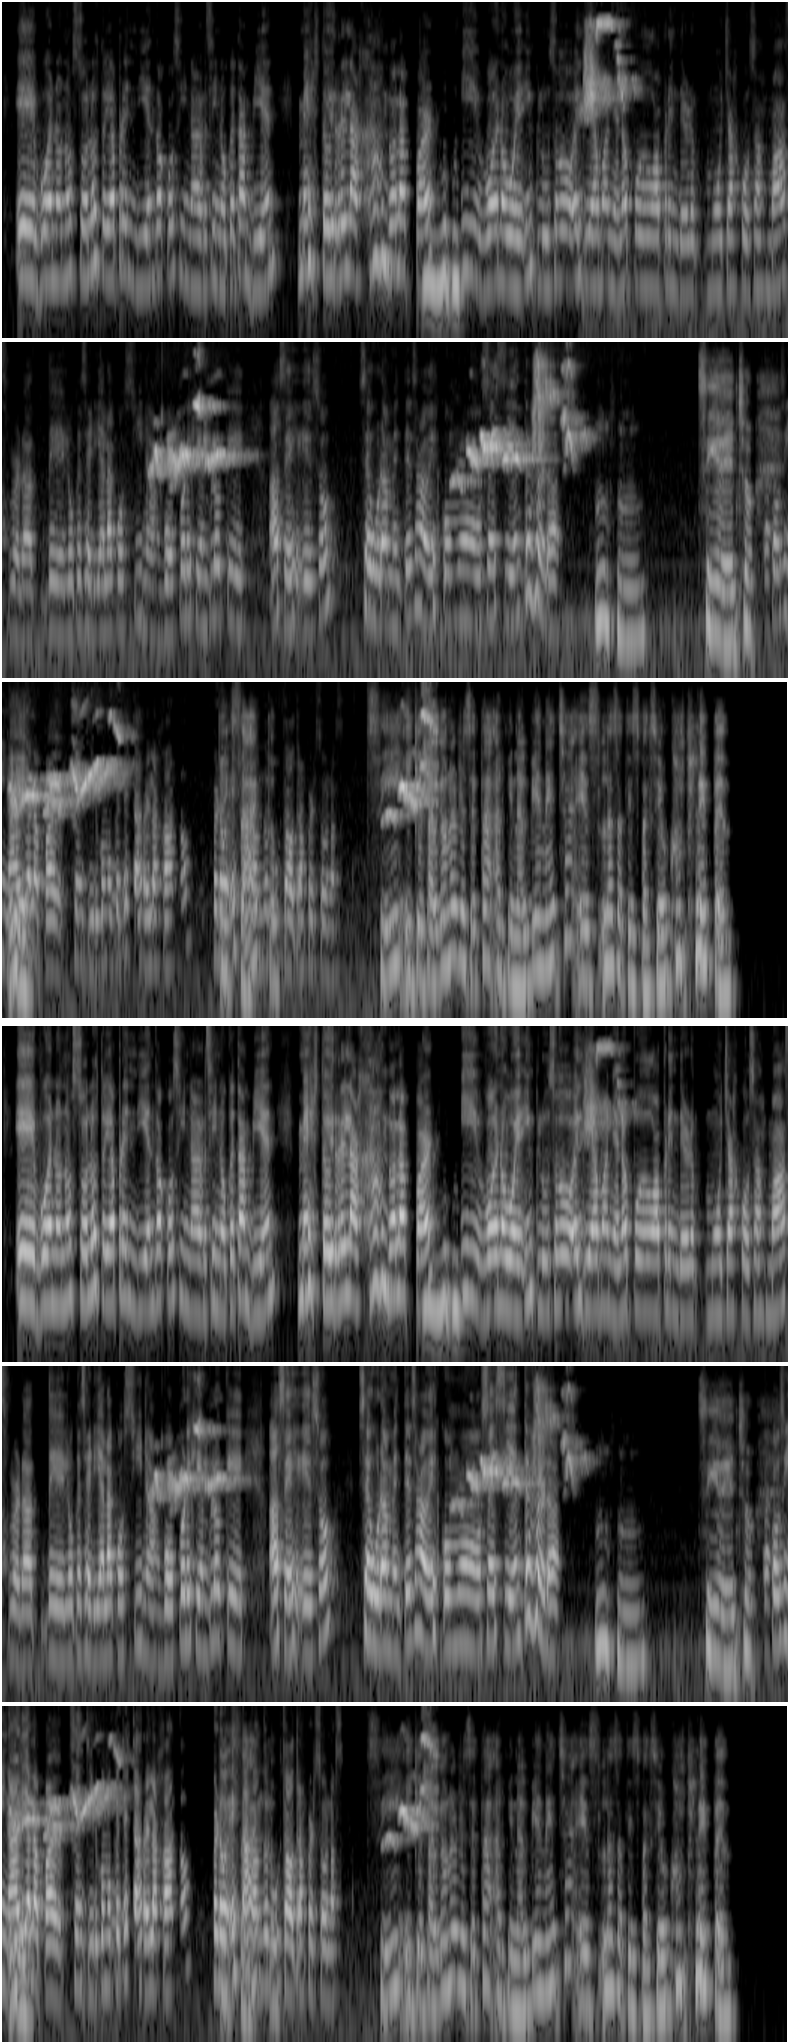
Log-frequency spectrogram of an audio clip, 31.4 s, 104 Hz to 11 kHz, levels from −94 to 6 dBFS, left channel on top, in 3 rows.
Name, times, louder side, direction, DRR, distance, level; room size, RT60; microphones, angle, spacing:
voice 1, 0.2-3.6 3.9-5.8 6.1-13.7 14.0-14.9 15.3-17.9 20.6-23.4 23.8-25.4, right 6 dB, 70° right, 0.4 m, -33 dB
voice 2, 5.6-6.1 18.4-19.1 19.8-21.3 23.9-24.6 25.8-30.6, left 2 dB, 35° left, 0.8 m, -37 dB
sound 1, 7.7-8.5 12.4-13.7 16.4-18.3 21.0-22.6 26.0-26.8, left 5 dB, 20° left, 0.4 m, -30 dB
3.6 x 2.2 x 4.4 m
head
